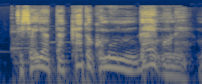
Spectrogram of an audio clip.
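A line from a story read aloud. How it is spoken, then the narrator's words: Murmured. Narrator (Italian): mormorava Daria Petrovna nella penombra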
